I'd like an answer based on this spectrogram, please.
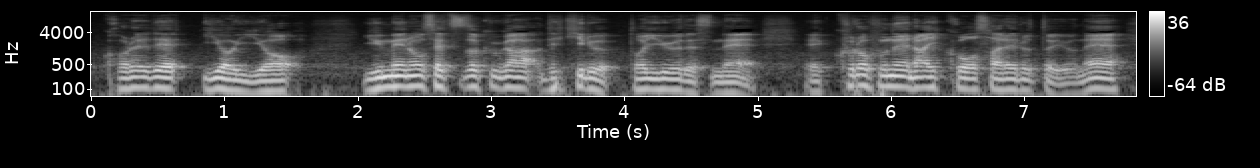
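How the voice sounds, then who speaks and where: A man with a Kansai accent hosting a casual gadget unboxing review, chatty and thinking aloud with lots of fillers. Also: sits low. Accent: Kansai Japanese. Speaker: gadget reviewer and channel host.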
